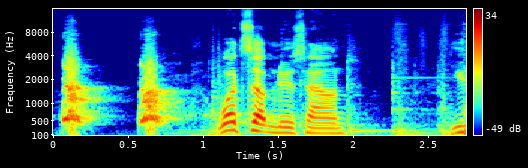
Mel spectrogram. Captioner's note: dog barking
